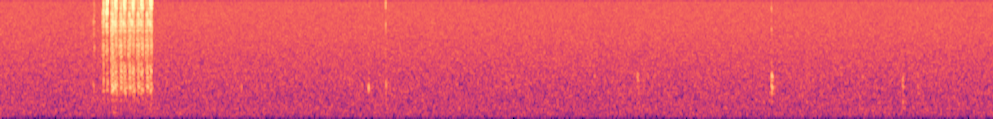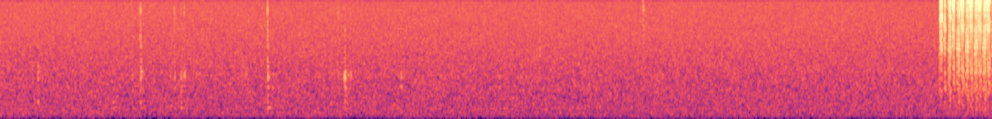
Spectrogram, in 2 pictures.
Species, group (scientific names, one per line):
Antaxius chopardi
Orthoptera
